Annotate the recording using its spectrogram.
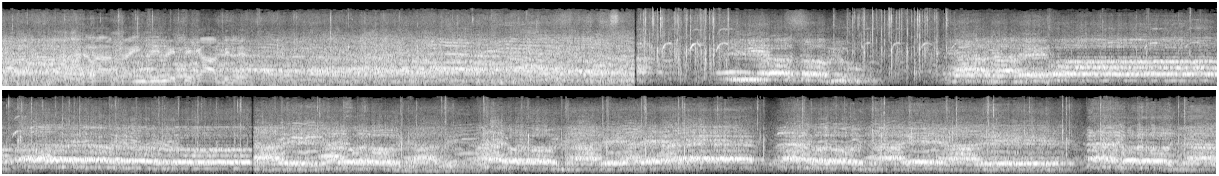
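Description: A large crowd sings and chants loudly together.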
